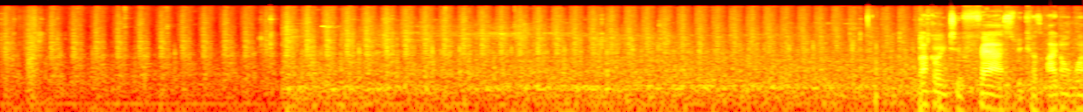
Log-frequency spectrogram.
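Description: Train wheels rumble along a track.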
